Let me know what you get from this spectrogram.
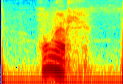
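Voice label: "honger", Dutch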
